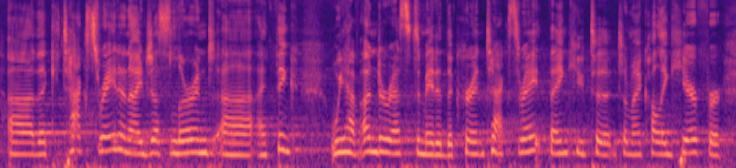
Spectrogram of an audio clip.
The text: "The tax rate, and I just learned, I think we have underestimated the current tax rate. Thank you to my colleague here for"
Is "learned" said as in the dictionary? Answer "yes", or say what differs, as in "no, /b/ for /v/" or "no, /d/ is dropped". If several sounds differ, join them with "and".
yes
